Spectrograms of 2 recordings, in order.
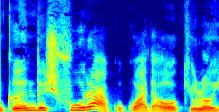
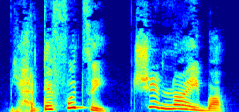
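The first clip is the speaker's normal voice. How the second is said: higher-pitched, irritated complaint; irritated grumble; 9 semitones higher than usual. A narrator's reading. Lawyer grumbling at his sister, irritated. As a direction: grumble with rising exasperation. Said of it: "mormăi iritat".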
